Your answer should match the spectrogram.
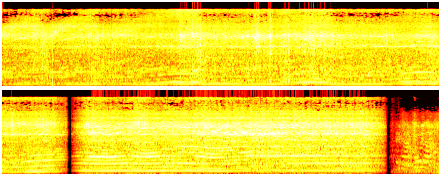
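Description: Petrol brush cutter engine running as it cuts grass, its revs rising and falling again and again. After a brief break about ten seconds in, it runs steadily at high revs.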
